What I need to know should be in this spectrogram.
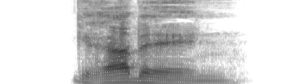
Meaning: to grab
- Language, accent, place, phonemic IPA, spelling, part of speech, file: German, Germany, Berlin, /ˈɡrabəln/, grabbeln, verb, De-grabbeln.ogg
